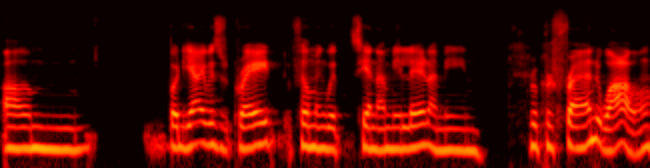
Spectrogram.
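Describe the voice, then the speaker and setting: A woman in a Mexican accent, fairly low-pitched, very slow, with monotone, flat intonation. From Mexico. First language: Spanish. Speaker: unit stills photographer. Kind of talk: interview.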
